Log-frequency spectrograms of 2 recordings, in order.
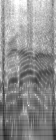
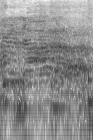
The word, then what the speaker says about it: Grenada: But, I heard in English it's called Grenada. Say it right. Grenada. Say it right. It's Grenada. That's right. Grenada. There we go. Say it right. It's Grenada. It's not Granada.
